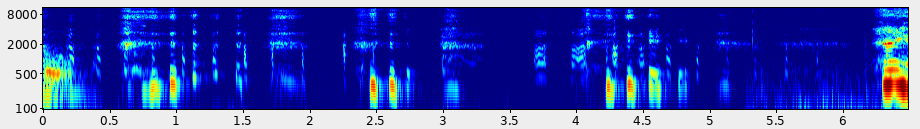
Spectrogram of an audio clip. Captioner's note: Roxane and Ericka giggling and laughing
